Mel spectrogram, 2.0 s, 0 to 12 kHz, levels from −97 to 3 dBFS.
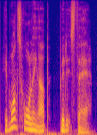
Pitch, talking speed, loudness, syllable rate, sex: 125 Hz, 215 wpm, -17 LUFS, 5.6 syllables/s, male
